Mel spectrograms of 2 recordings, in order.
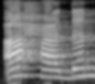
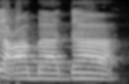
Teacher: دو زبر پر جب بھی وقف کریں گے تو ہم ایک زبر کو حذف کر دیں گے اور ایک زبر کے ساتھ الف کو پڑھیں گے. جیسے احدن سے احدا، عبادن سے عبادا.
